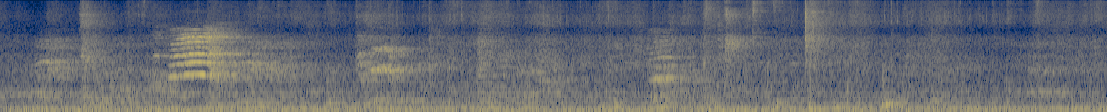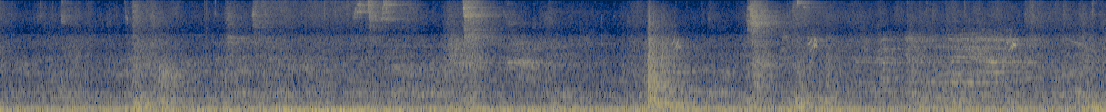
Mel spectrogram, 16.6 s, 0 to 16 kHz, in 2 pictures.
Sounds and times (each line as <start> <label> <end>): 13.2 Birds sound 16.2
